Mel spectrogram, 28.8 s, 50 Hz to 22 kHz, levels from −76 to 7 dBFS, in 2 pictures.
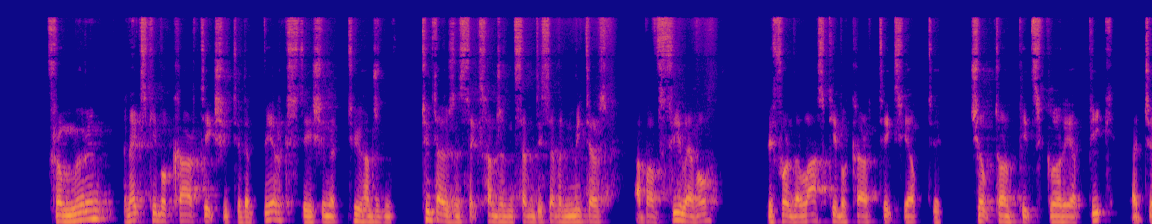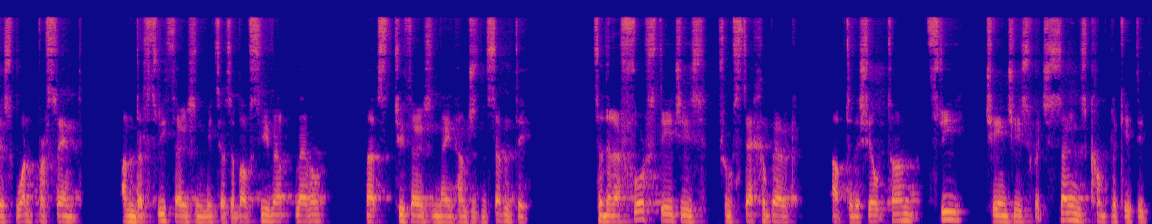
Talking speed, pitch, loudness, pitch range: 135 wpm, 105 Hz, -20 LUFS, 95-115 Hz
